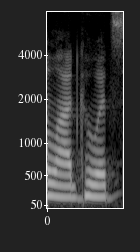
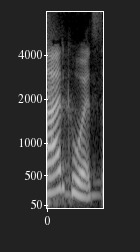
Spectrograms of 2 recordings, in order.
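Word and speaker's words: Hladkowicz: It's me, Julia Ladkowitz. Did I say my name already? I can't remember. – Say it again for the people in the back. – Julia Ladkowitz. That's Ladkowitz with an H. H-L-A-D-K-O-W-I-C-Z.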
